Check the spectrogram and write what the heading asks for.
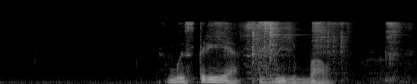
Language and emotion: Russian, angry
